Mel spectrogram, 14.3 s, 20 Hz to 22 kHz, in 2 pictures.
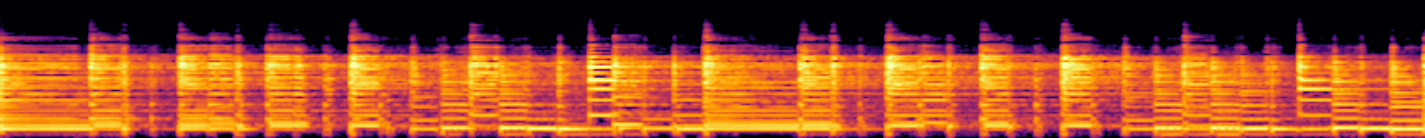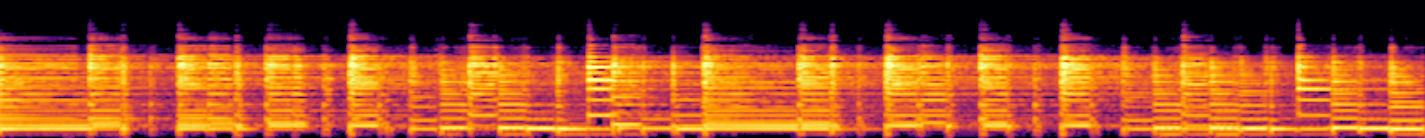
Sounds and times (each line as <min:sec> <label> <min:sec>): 0:00.0 guitar 0:14.2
